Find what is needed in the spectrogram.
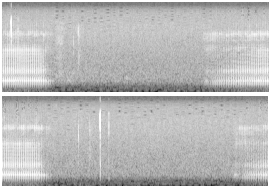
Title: bulldog snoring!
